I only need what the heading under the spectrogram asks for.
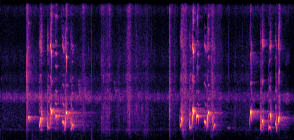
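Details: Four caged bulbuls used as decoys give clustered bursts of bubbling, slurred notes, three phrases a couple of seconds apart. A soft rhythmic ticking sounds in the background.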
